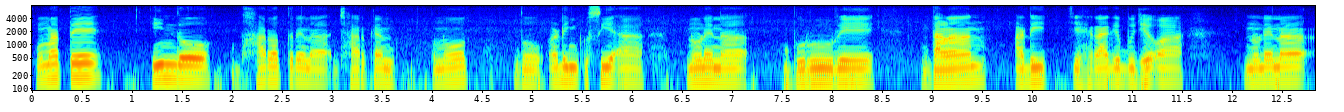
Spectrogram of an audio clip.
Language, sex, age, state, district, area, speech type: Santali, male, 30-45, Jharkhand, Seraikela Kharsawan, rural, spontaneous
